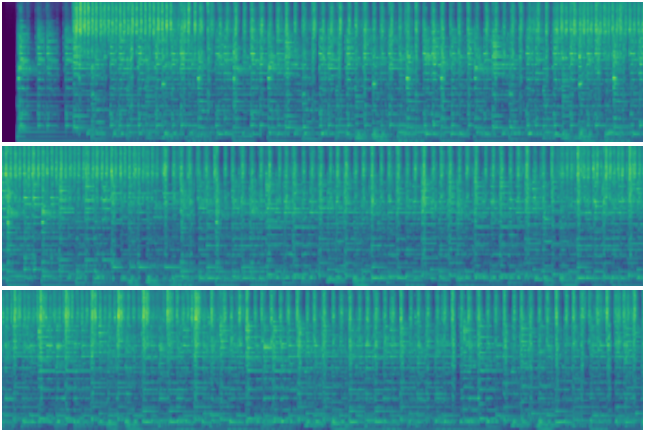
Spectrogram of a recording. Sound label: Music Vehicle Radio Events; Jurassic World Evolution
